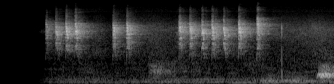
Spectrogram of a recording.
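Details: Eurasian tree sparrow, known locally as burung gereja, recorded as tutor audio for training songbirds: bright, sharp chirps in quick bursts of three or four notes, separated by short pauses, with a faint lower note near the end.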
